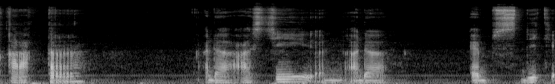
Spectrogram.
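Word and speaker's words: EBCDIC: ada Asci dan ada esdik ya dibacanya esdik kemudian yang keempat adalah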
